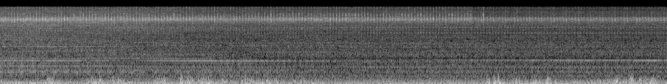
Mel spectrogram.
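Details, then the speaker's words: 2013 Cadillac on cold start, scan tool showing intake air temperature 32 degrees with a 12.5 degree difference from the other temperature reading. Uneven low thumps and a faint repeating tap under a steady high whine; rough idle with tapping. "it's running a little rough I don't know if you guys can hear that tapping noises pop the hood"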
